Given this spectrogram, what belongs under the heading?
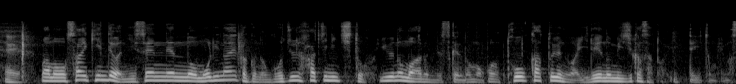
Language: Japanese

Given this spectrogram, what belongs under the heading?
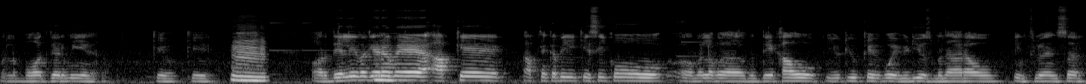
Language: Hindi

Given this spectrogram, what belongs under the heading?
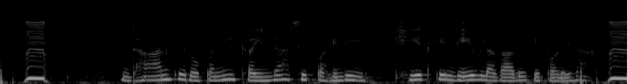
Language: Bhojpuri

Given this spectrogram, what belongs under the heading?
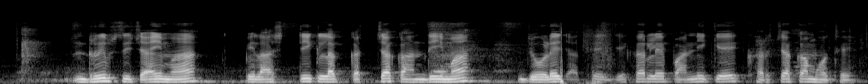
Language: Chhattisgarhi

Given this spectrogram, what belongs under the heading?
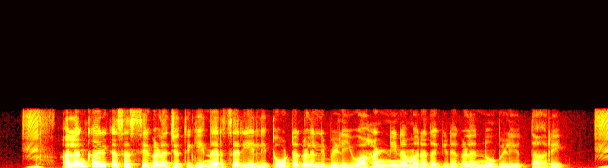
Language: Kannada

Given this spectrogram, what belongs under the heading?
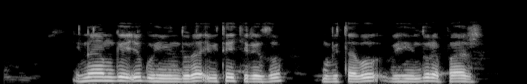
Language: Kinyarwanda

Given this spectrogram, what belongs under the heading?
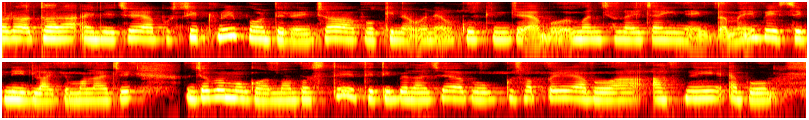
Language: Nepali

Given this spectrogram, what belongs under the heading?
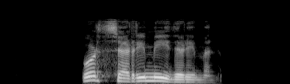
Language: Kabyle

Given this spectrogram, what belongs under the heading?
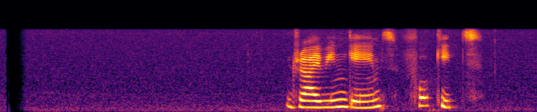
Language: Sinhala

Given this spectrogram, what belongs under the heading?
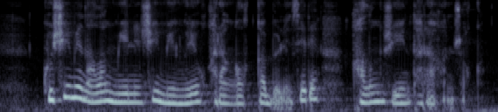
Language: Kazakh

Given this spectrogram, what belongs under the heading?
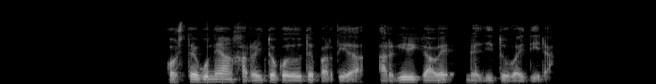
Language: Basque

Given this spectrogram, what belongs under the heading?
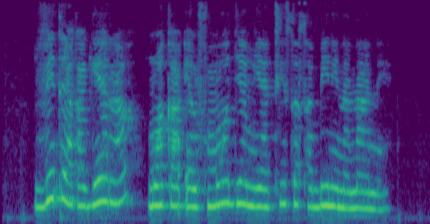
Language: Swahili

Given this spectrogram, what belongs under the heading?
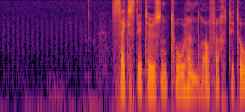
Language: Norwegian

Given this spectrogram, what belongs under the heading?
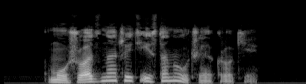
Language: Belarusian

